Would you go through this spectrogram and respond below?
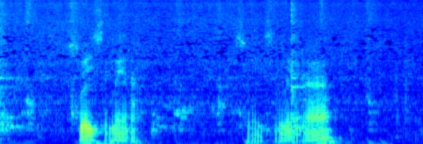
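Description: Ground chili sizzles and fries in a pan for Indonesian tofu in sauce, a steady hiss running beneath a person talking throughout.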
